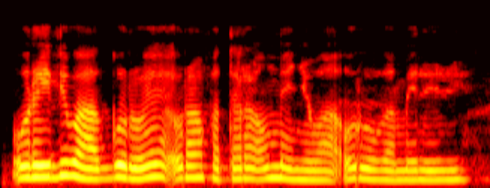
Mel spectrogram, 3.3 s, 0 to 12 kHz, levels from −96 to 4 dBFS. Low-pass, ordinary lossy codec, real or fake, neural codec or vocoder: 7.2 kHz; none; fake; codec, 16 kHz, 8 kbps, FreqCodec, larger model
